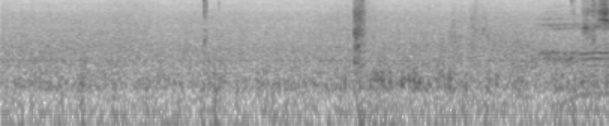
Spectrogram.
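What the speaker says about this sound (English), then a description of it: "You can hear the waterfall all the time." A video game waterfall in a built village base pours in a steady, soft continuous rush with no voices, holding an even level from start to finish.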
